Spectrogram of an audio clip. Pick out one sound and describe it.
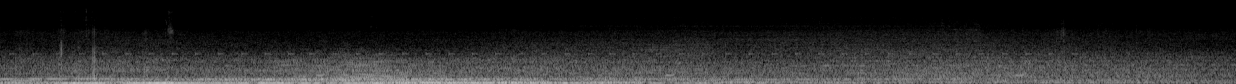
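Cars drive past with a low engine rumble.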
